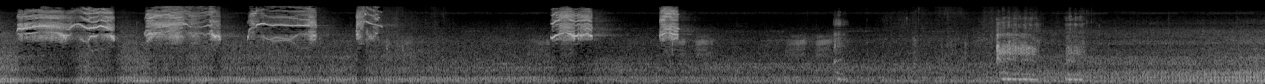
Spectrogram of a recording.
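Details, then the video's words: Baby monkey pleading for its mother's help with piercing, high squealing cries, several loud bursts close together at first, then fewer, shorter and softer calls against a low steady hum. "Little monkey crying asks for help from mother"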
